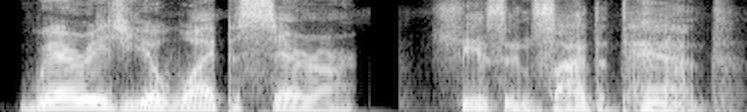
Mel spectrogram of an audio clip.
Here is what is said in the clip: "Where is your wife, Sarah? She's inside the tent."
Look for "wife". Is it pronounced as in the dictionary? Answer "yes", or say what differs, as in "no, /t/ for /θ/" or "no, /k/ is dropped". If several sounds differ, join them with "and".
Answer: no, /p/ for /f/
